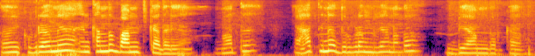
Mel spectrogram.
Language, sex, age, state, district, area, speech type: Santali, male, 45-60, Odisha, Mayurbhanj, rural, spontaneous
